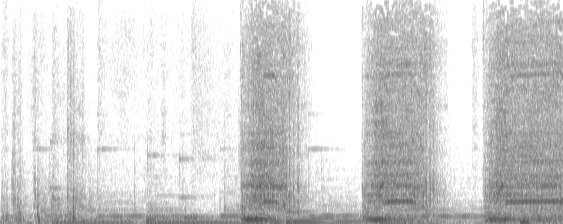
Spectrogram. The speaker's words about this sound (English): And I'm gonna throw the lid on this food processor and give it a pulse just to incorporate the dry ingredients.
